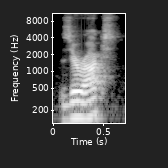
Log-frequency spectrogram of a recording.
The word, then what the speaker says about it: Xerox: Xerox, the X is silent.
